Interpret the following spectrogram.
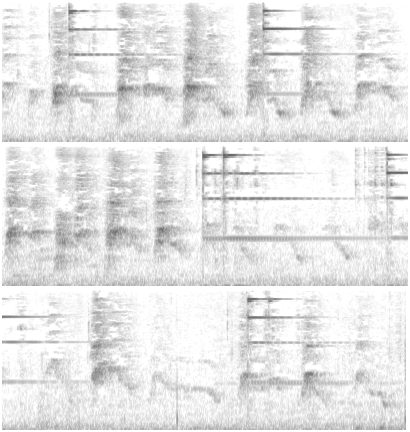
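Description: Desk call bells tapped by kittens' paws, ringing about five times at uneven intervals. Short, high kitten mews come between the rings.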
